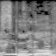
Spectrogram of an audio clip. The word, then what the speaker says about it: Schuylkill: We're right next to gorgeous rail trails along the Schuylkill. Is that how you say it? – Schuylkill. Yeah, Schuylkill. – You did a good job.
